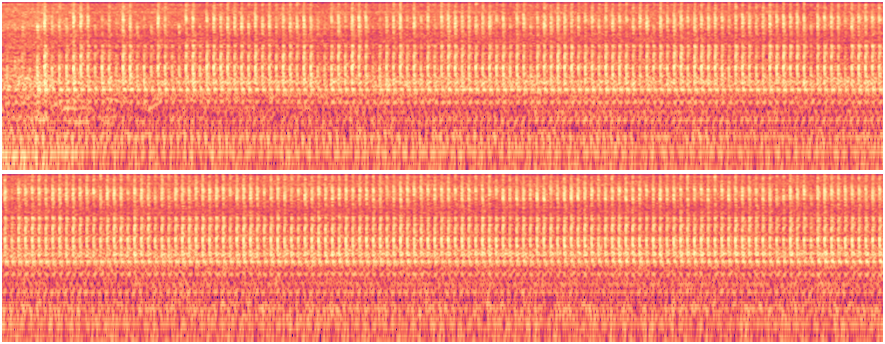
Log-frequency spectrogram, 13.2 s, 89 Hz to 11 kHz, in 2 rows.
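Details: MerCruiser 5.7 inboard boat engine under load pulling a water skier: steady engine with a fast, regular bad knock, about two or three a second; smooth at idle; engine knocking under load, cause not stated.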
